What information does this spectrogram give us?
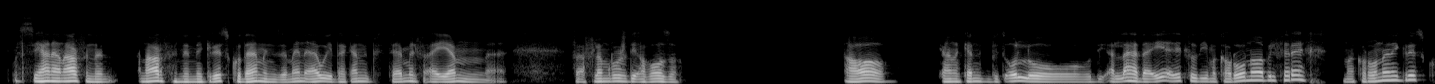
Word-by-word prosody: بس 150 -2 -12
يعني 145 +1 +6
أنا 145 - +3
أعرف 155 -1 +5
إن 125 -2 -1
ال 120 0 -4 0.3
أنا 130 - +1
أعرف 150 -2 +3
إن 125 -1 -2
الnegresco 140 +3 -1
ده 130 +3 +4
من 130 -5 -1
زمان 125 +5 -2
أوي 135 +2 +2
ده 120 0 -5
كانت 130 +1 -4
بتتعمل 130 +4 -3
في - - -13
أيام 120 -2 0 0.9
في - - -7
أفلام 135 +3 -2
رُشدي 135 -3 -1
أباظة. 125 -2 -1 1.6
آه. 130 -1 +2 0.4
كان 130 -1 -1
كانت 135 -2 -3
بتقول 145 +5 +1
له 140 - +4 0.6
دي 120 0 -13
قال 130 -1 -2
لها: 160 +1 +4
"ده 130 -2 0
إيه" 145 +8 +1
قالت 160 +2 -3
له: 155 - +2
"دي 140 0 -3
مكرونة 150 +9 +1
بالفراخ، 200 +2 -3 0.2
مكرونة 140 +10 0
negresco." 210 +3 -3
135 Hz, 165 wpm, -22 LUFS, 125-150 Hz, 1.6 s, يعني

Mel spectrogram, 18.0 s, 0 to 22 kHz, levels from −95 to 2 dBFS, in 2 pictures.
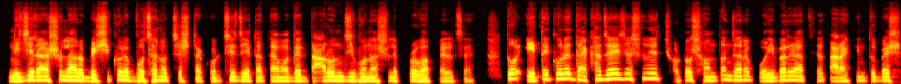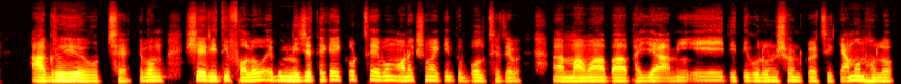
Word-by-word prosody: নিজেরা 150 +4 +5
আসলে 155 0 +2
আরো 140 - +5
বেশি 120 +4 +3
করে 155 -1 +4
বোঝানোর 130 +3 +2
চেষ্টা 130 0 -3
করছি, 120 +4 -4
যে, 135 - +1
এটাতে 130 0 -5
আমাদের 125 +1 +1
দারুণ 140 +4 +3
জীবন 130 -1 +1
আসলে 125 +2 -4
প্রভাব 120 -3 +1
ফেলছে। 110 +2 -7 0.4
তো - - +3 0.2
এতে 160 +8 -1
করে 200 +1 +3
দেখা 160 +3 -1
যায়, 195 +1 +3
যে, - - -3
আসলে 210 +4 -4 0.2
ছোট 120 -2 -14 0.2
সন্তান 135 +5 -3
যারা 150 +1 +1
পরিবারে 130 +5 0
আছে, 135 - -29
তারা 115 +1 +3
কিন্তু 135 0 -7
বেশ 135 - 0 0.5
আগ্রহী 135 +2 +6
হয়ে 125 -3 +3
উঠছে, 115 +1 -5 0.2
এবং 135 +1 +2 0.4
সে 155 - +3
রীতি 130 +3 +2
ফলো 130 +2 +2
এবং 145 +1 -1
নিজে 140 +2 +4
থেকেই 150 +1 -1
করছে 160 +1 -8
এবং 150 - 0
অনেক 140 +1 -2
সময় 145 -1 -2
কিন্তু 135 -1 -7
বলছে 120 -1 -4
যে, 120 - -4 0.5
আ - - -1 0.2
মামা 125 +1 +4
বা 120 - +5
ভাইয়া 120 +1 -2
আমি 125 +1 -8 0.2
এই, 140 - -3
এই - - -3
রীতিগুলো 125 0 -4
অনুসরণ 125 +1 -2
করেছি 120 0 -6
কেমন 145 0 +2
হলো? 120 0 -1
130 Hz, 200 wpm, -23 LUFS, 125-145 Hz, 0.5 s, আগ্রহী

